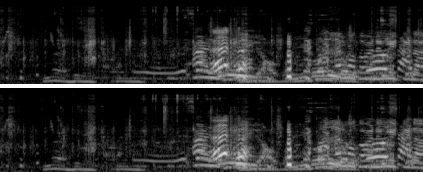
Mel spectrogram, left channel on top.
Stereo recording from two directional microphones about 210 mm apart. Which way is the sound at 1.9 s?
15° left (ahead or behind).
